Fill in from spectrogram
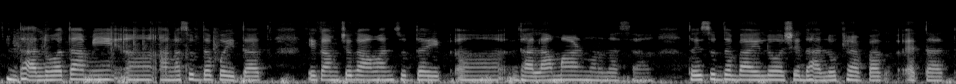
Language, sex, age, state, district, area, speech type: Goan Konkani, female, 30-45, Goa, Quepem, rural, spontaneous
